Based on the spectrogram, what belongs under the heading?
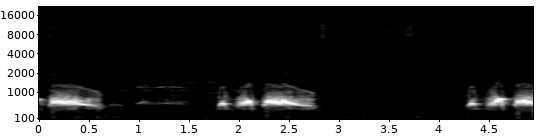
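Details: Spotted dove luring call for provoking other doves; long coo at the start, then two short coos and a drawn-out coo, another phrase starting near the end, quiet gap in between.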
